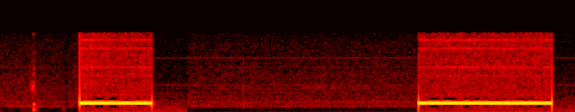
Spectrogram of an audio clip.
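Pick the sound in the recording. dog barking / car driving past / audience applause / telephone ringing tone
telephone ringing tone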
